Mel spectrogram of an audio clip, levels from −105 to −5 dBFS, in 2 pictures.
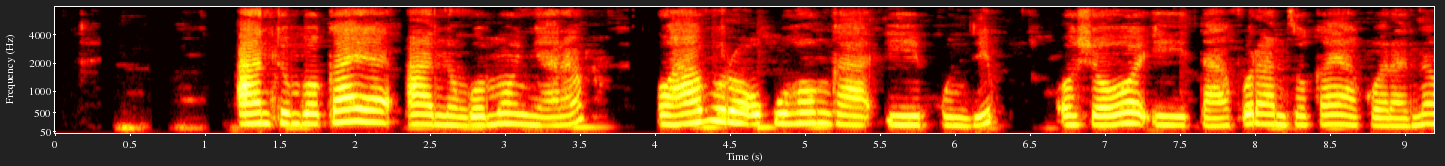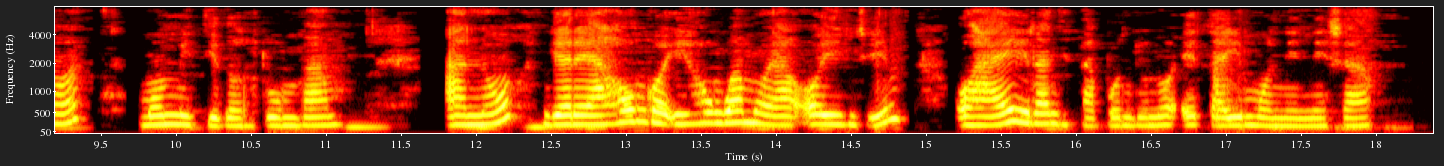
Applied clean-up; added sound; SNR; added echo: none; none; none; none.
